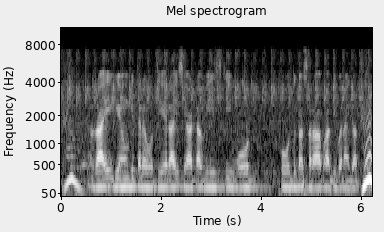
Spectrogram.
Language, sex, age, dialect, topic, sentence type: Hindi, male, 25-30, Marwari Dhudhari, agriculture, statement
